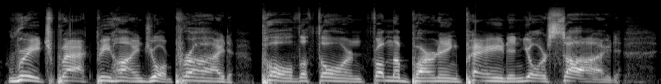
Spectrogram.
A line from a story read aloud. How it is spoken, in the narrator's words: screams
